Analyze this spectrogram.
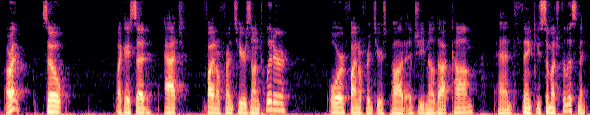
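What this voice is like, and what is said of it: Midwestern American accent. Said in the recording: “my accent ... Midwestern accent.”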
